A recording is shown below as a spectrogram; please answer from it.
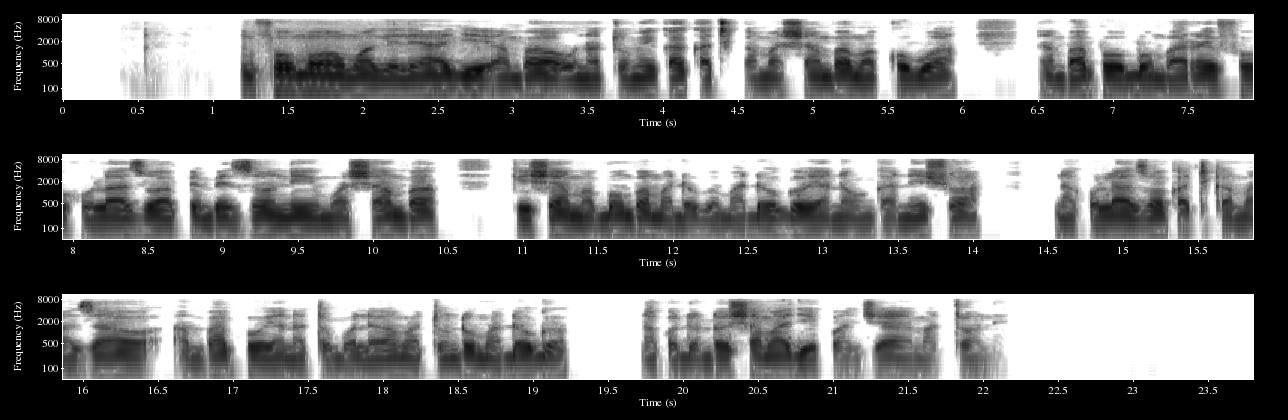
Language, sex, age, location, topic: Swahili, male, 25-35, Dar es Salaam, agriculture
